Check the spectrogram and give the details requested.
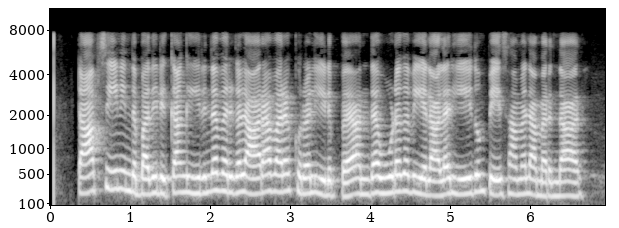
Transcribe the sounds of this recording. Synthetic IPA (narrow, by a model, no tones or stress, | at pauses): ʈaːpsijɪnɪnd̪ɐbɐðɪlɯkːɯɐŋɡeːɪɾɯnd̪ɐʋɐɾɣɐɭaːɾaːʋaːɾɐkːʊɾɐlɛɽɯpːɐːnd̪ɐuːɽɐɣɐʋɪjɐlaːlɐɾeːðɯmpeːsaːmɐlɐmɐɾnd̪aːɾ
